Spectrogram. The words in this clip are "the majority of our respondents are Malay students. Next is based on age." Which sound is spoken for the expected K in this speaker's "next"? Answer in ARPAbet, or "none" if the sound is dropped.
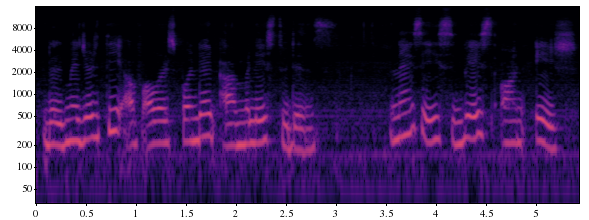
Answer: none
